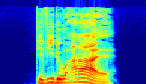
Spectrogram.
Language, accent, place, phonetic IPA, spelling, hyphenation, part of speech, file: German, Germany, Berlin, [diviˈdu̯aːl], dividual, di‧vi‧du‧al, adjective, De-dividual.ogg
- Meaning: dividual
